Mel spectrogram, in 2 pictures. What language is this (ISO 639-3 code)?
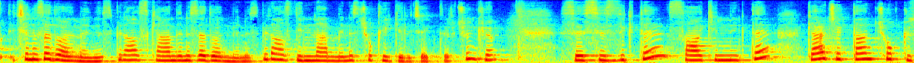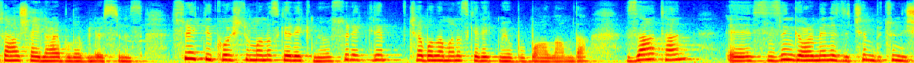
tur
